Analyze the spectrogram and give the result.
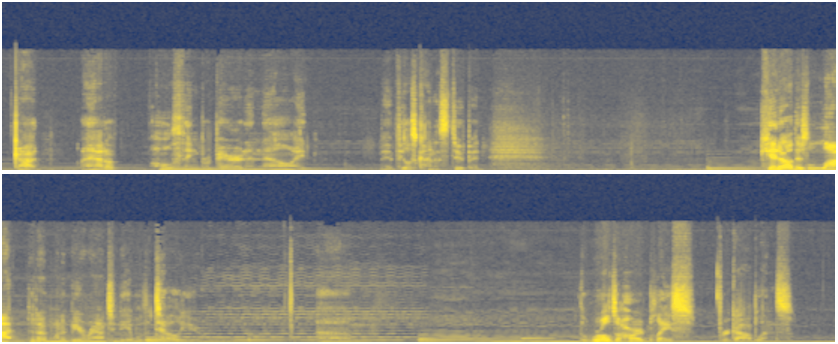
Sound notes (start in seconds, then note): none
